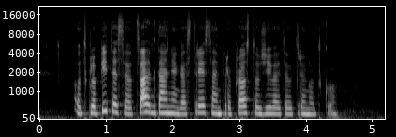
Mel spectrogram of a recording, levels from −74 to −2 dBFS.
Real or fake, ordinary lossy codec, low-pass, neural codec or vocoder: real; none; none; none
